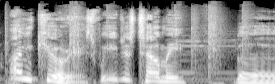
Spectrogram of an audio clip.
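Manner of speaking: high-pitched American podcaster; a hint of an American podcast host. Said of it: "people going".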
